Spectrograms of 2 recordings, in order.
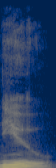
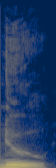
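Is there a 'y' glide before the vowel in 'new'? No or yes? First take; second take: yes; no. First: A 'y' glide comes before the vowel, 'nyoo'. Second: No 'y' glide comes before the vowel, 'noo'. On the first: "me saying new" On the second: "rather than new"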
